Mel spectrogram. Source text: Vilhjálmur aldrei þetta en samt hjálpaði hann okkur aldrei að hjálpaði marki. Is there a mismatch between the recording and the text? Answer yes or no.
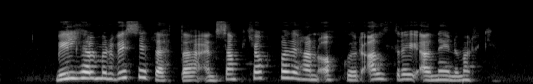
yes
